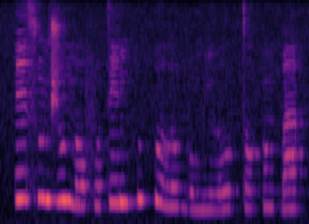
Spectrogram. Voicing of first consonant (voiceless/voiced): voiceless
